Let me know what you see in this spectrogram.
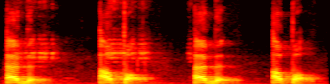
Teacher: حرف الدال والطاء مثلا بيطلعوا من طرف اللسان، فطرف اللسان بيلمس المنطقة دي بالضبط. لما يجي يحصل قلقلة بنعمل اهتزاز أو اضطراب، يقوم سايب المخرج كده كده، بيعمل كده بالضبط.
